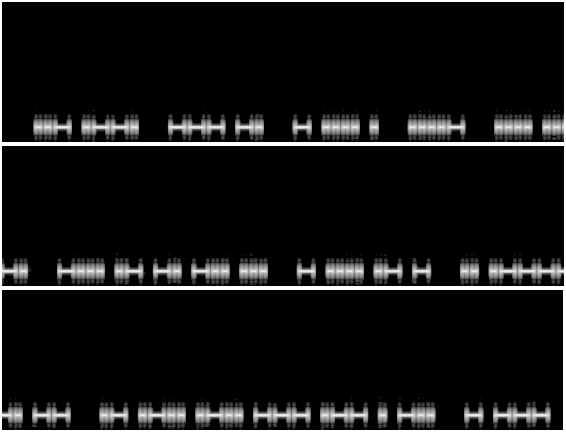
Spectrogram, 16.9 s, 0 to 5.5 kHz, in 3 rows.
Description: Morse code, heard as a keyed tone, about 25 wpm, 600 Hz. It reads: UP ON THE 4 HF BANDS THAT I'M ALLOWED TO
